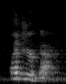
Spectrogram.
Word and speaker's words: budgerigar: Alright, so that's how you pronounce this bird. Budgerigar.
